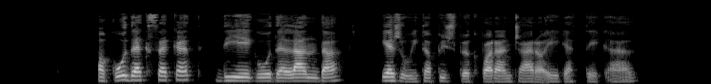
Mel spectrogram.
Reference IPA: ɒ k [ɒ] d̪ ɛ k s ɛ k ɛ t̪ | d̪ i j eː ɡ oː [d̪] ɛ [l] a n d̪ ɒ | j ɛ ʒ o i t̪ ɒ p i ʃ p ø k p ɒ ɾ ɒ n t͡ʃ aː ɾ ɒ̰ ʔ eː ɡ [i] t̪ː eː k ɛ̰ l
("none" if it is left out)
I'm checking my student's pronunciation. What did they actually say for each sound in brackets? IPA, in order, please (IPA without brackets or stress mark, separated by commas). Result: o, d̪, l, ɛ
